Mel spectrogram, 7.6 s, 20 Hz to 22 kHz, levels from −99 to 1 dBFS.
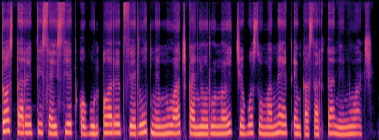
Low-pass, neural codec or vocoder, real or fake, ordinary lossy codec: none; codec, 44.1 kHz, 2.6 kbps, SNAC; fake; none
